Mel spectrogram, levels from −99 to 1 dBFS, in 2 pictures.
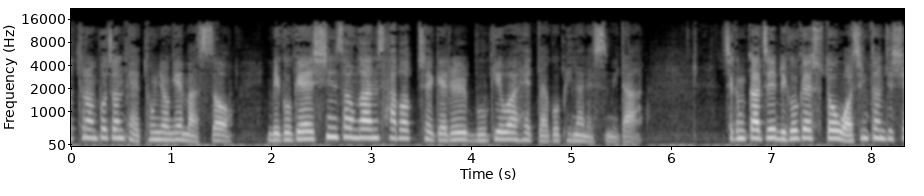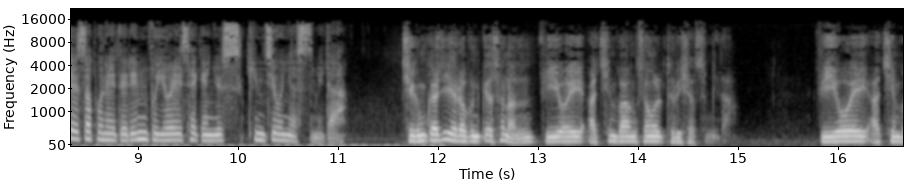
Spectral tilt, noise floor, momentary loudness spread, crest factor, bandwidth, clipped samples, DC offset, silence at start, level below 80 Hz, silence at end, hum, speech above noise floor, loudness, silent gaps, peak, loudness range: -5 dB/octave; -62 dBFS; 11 LU; 20 dB; 15.5 kHz; under 0.1%; under 0.1%; 0 s; -60 dBFS; 0 s; none; 39 dB; -24 LUFS; none; -4 dBFS; 4 LU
